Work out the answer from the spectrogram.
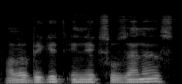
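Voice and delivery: ordinary talk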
